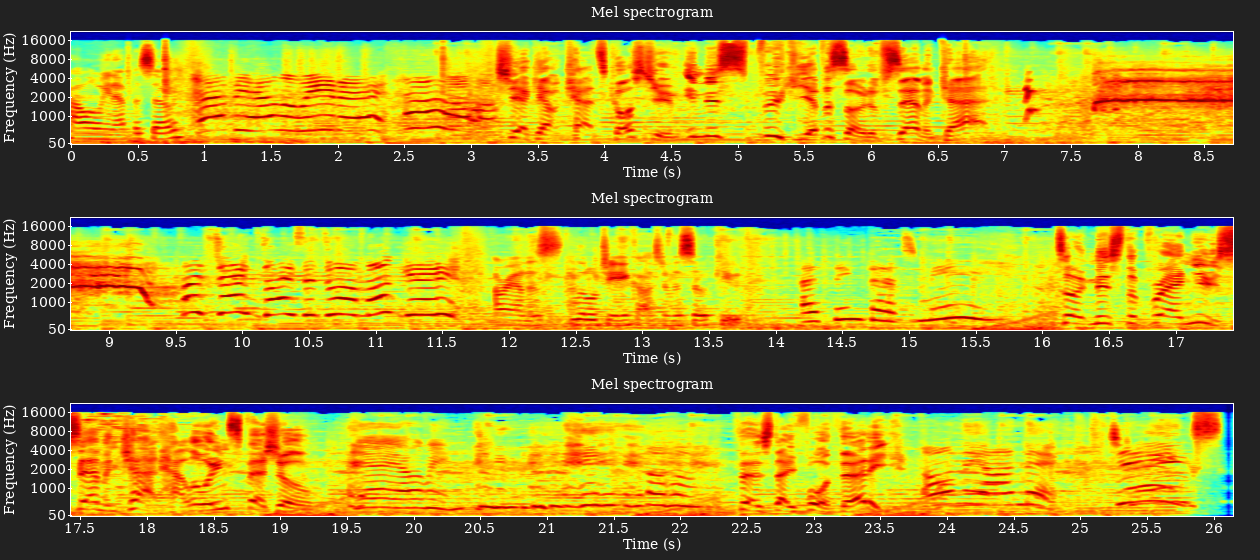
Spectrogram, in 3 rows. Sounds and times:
Music: 0:00.0 - 0:26.1.

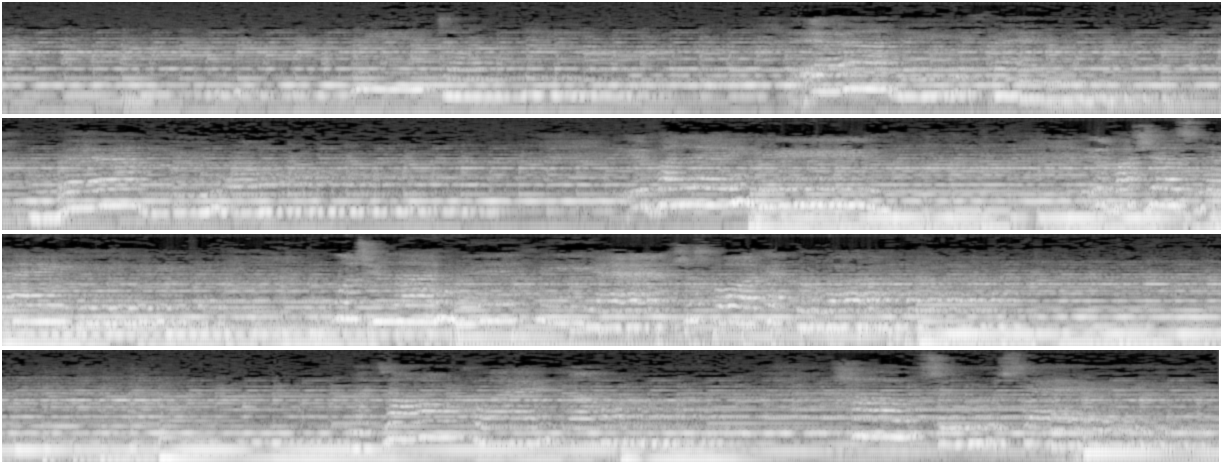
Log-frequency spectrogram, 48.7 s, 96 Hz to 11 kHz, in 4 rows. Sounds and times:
Music: 0:00.0 - 0:48.7
Female singing: 0:03.4 - 0:06.0, 0:08.0 - 0:11.3, 0:12.6 - 0:16.5, 0:18.4 - 0:21.2, 0:23.0 - 0:26.6, 0:27.7 - 0:34.6, 0:45.0 - 0:48.6.

